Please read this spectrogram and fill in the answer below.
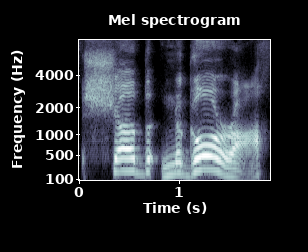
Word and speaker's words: Shub-Niggurath: to refer to as Shub-Niggurath, and we're going to pronounce it that way very carefully, because it's pronounced a little differently in Lovecraft, and I'm not saying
